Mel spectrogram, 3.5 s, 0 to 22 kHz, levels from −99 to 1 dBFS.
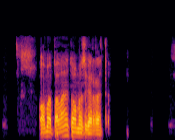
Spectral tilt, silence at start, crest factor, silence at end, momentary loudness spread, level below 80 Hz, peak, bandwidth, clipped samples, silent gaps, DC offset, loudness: -6 dB/octave; 0.4 s; 18 dB; 1.35 s; 20 LU; -62 dBFS; -2 dBFS; 7.6 kHz; under 0.1%; none; under 0.1%; -17 LUFS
